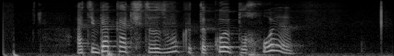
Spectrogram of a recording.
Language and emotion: Russian, neutral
